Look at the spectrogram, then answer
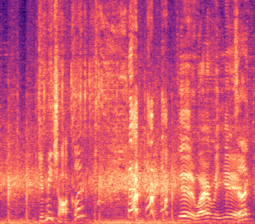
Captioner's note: heavy metal; laughs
